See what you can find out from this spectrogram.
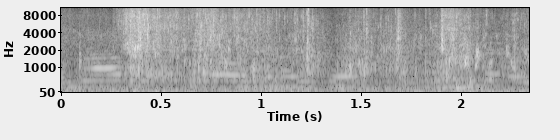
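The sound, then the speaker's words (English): Water sloshes and splashes as clothes are washed by hand in a wash tub in a shelter yard, with continuous, irregular slaps and trickles of water. “I'm just taking advantage of my time here to wash some clothes.”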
